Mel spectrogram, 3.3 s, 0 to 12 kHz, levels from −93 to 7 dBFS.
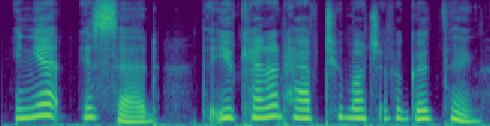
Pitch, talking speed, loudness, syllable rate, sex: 220 Hz, 255 wpm, -18 LUFS, 5.6 syllables/s, female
